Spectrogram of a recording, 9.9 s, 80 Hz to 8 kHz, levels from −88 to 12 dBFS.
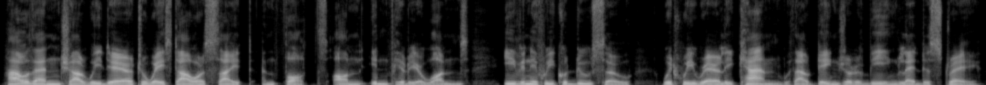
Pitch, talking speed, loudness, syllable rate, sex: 90 Hz, 180 wpm, -21 LUFS, 4.4 syllables/s, male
